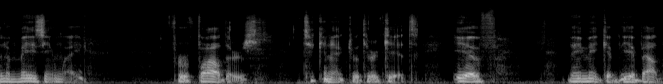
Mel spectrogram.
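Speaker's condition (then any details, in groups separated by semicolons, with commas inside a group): ALS; slowly progressing form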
